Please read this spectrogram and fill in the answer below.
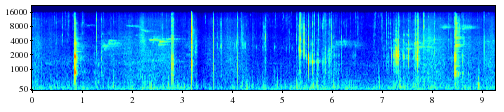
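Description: Sharp clicks and pops: a knife tapping an egg shell to crack it over a frying pan on a wood campfire, and the fire crackling.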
